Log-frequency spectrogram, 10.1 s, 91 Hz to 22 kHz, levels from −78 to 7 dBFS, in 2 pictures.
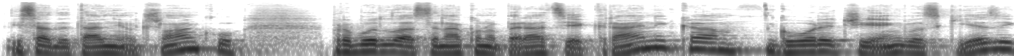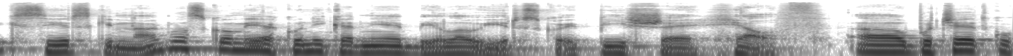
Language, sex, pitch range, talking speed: Croatian, male, 110-145 Hz, 155 wpm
